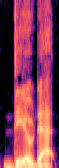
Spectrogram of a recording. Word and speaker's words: Deodat: It's D-E-O-D-A-T. – Deodat.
